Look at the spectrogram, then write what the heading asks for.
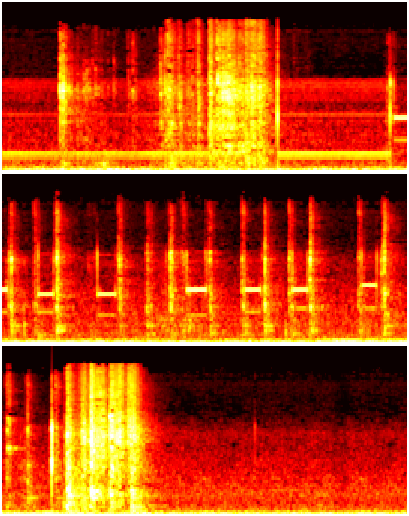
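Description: A coin clatters into a payphone at a roadside telephone kiosk beside a small stall, in snow, over a steady dial tone, then a quick run of about a dozen touch-tone beeps dials a number, ending in another metallic rattle, fairly loud.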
